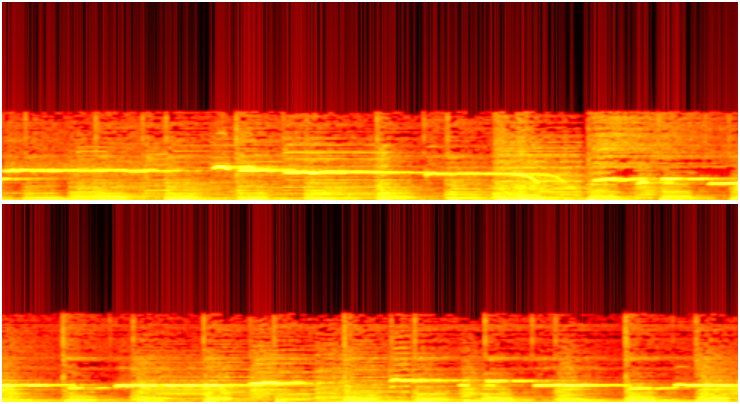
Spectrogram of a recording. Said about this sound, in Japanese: クリエイターの皆様に大好評、生演奏の口笛。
